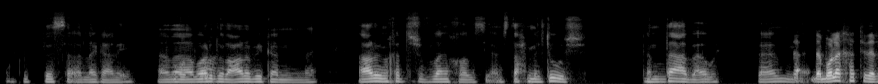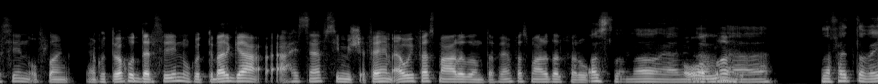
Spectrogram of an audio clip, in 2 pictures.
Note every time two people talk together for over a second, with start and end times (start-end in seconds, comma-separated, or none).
none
